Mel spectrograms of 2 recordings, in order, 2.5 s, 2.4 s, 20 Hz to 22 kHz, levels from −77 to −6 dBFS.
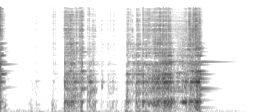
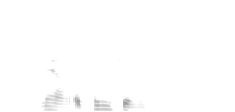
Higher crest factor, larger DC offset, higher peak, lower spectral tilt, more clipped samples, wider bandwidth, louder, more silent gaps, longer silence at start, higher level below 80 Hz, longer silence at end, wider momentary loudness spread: about the same, 24 dB vs 20 dB; neither; first, -8 dBFS vs -42 dBFS; second, -1.5 dB/octave vs -7 dB/octave; neither; first, 17 kHz vs 4 kHz; first, -30 LUFS vs -61 LUFS; neither; second, 0 s vs 0.4 s; first, -56 dBFS vs under -90 dBFS; second, 0.4 s vs 0.85 s; first, 12 LU vs 5 LU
